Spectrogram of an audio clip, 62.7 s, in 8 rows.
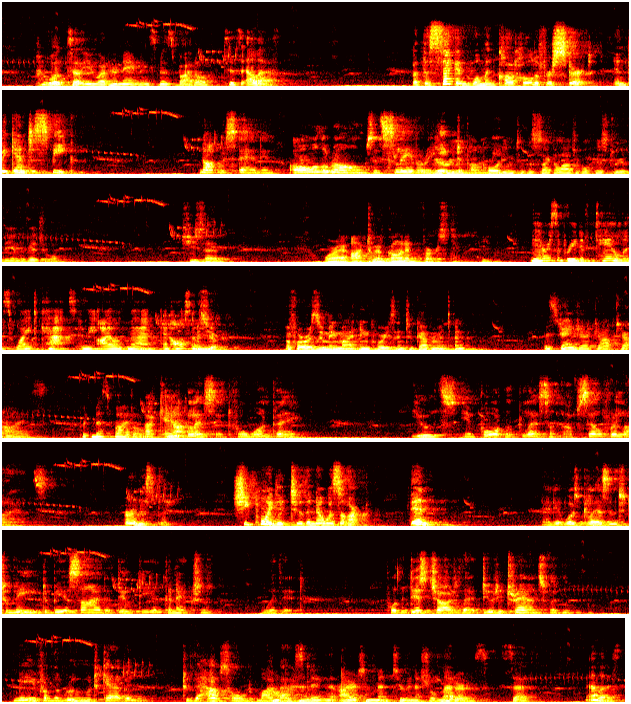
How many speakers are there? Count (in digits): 7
